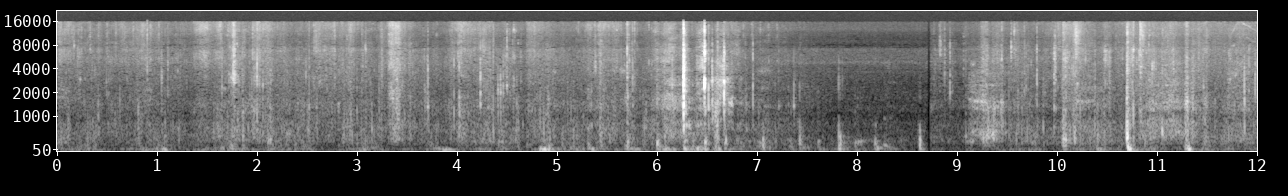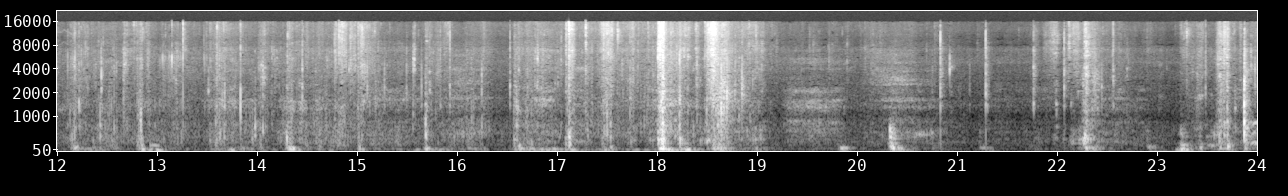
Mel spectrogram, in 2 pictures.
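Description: Footsteps of a person walking over grass and dry pine-forest floor: irregular, light crunching and scuffing steps, a few louder than the rest.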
